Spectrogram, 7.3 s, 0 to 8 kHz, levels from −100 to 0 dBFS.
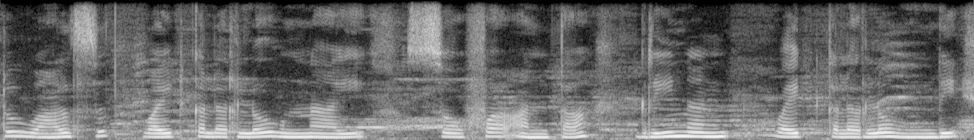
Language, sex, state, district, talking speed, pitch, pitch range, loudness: Telugu, female, Telangana, Hyderabad, 105 wpm, 210 Hz, 200-235 Hz, -13 LUFS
